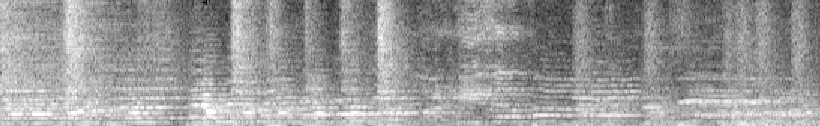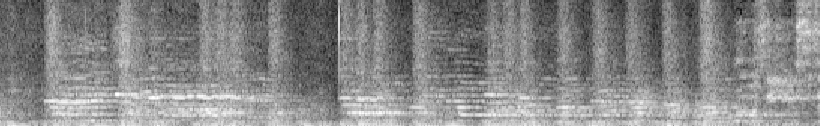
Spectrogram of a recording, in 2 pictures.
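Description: Musical-theatre pit orchestra with brass playing lively instrumental scene-change music, breaking in suddenly; a pulsing bass line comes in about three and a half seconds in.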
